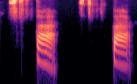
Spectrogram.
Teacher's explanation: huruf Sin ini punya aliran nafas ya ada aliran nafasnya ya Kemudian dari segi suara juga punya aliran suara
